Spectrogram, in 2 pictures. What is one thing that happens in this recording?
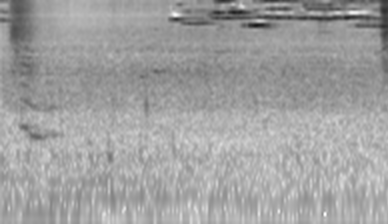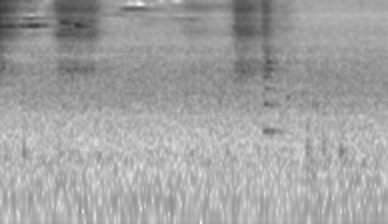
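A large bus drives past close by.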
